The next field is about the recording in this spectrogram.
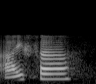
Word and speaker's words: Ifa: Is it Ifa, Ifa? – The way I learned to pronounce it is Ifa.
